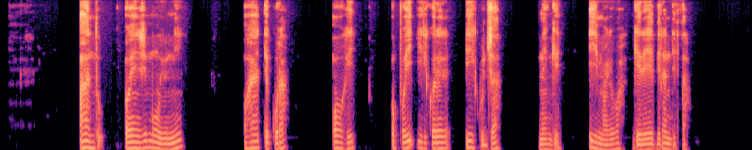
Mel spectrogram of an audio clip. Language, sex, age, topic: Oshiwambo, male, 25-35, agriculture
